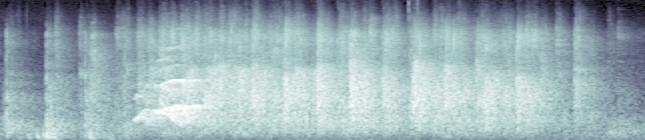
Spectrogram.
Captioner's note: applause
